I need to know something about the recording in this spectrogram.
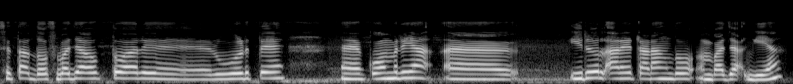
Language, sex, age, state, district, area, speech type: Santali, female, 18-30, West Bengal, Bankura, rural, spontaneous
